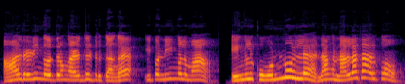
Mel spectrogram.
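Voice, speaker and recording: A woman doing a fed-up young son pleading fast, tinny phone-line sound. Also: a little high, lightly acted. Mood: exasperated. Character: young man, exasperated injured son. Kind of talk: cartoon voice acting.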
